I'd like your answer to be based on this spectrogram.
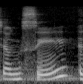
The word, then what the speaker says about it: Yunxi: Hi, my name is Divya, and that's spelled D-I-V-Y-A. – Hi, my name is Yungsi. It's spelled Y-U-N-X-I. – My name is Suchitha, and that's spelled S-U-C-H-I-T-H-T-H-A.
